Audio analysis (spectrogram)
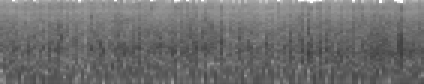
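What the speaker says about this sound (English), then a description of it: "the water's beating up, and it's running along the fly, and it's just kind of following down" Rain water runs and drips along the fly of a Eureka TCOP Combat Tent during a leak test, a steady close-up wash of patter and trickling with no break across the short stretch.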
